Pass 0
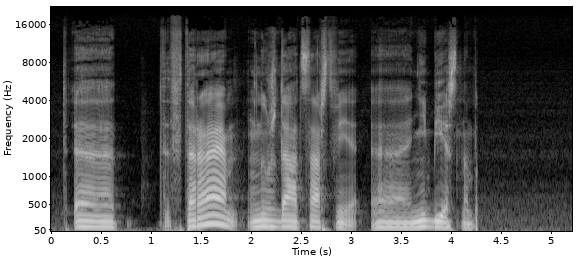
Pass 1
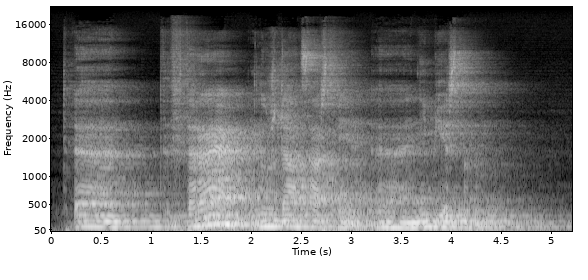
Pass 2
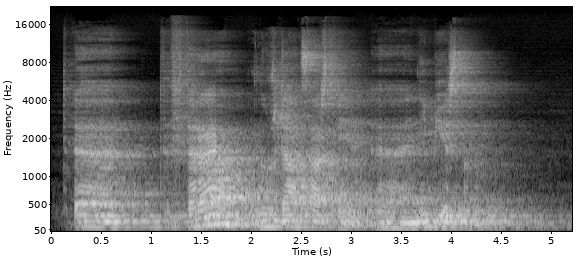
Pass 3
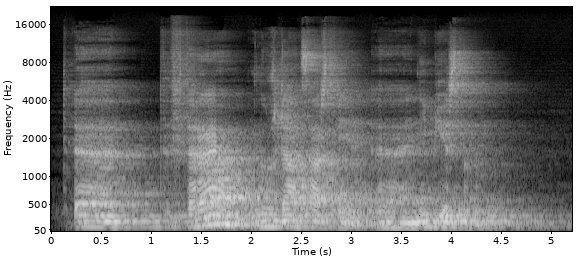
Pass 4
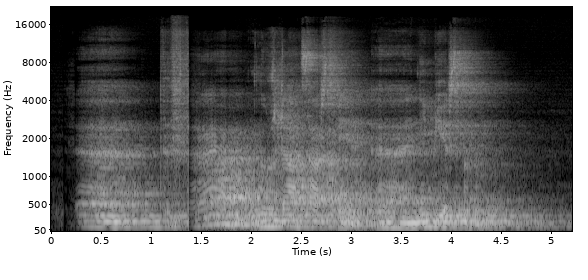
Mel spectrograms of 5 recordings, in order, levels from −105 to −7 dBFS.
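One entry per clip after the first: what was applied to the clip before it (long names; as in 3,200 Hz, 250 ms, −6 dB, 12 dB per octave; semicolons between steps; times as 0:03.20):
mains-hum notches 60/120/180 Hz; rectangular room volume 2,800 cubic metres, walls mixed, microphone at 3.8 metres
gain on a spectral selection 0:01.64–0:02.22, 1,400–5,600 Hz −11 dB; high-pass filter 210 Hz 12 dB per octave; level −1 dB
no processing that can be heard
brickwall limiter −20 dBFS, peak gain reduction 9 dB; volume swells 432 ms; level −6 dB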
